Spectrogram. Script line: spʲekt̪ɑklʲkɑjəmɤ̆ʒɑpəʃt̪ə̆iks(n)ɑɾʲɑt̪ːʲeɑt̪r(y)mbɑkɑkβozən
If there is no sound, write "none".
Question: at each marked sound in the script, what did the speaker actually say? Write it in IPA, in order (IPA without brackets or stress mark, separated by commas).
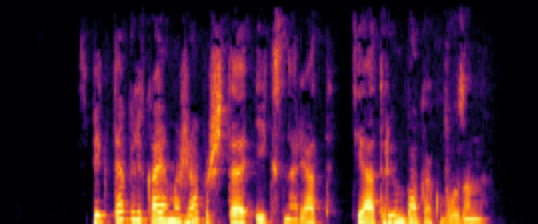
n, y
